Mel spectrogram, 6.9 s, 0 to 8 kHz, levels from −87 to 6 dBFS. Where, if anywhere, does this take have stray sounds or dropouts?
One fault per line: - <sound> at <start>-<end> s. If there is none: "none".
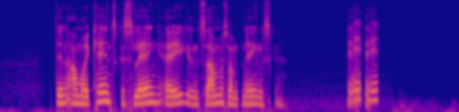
- laugh at 5.2-5.7 s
